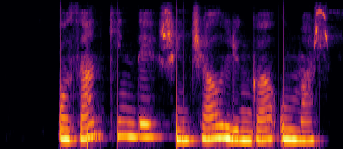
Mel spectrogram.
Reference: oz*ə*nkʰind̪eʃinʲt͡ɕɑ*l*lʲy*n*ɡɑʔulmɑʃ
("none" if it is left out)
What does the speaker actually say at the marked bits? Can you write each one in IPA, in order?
ɑ, l, ŋ

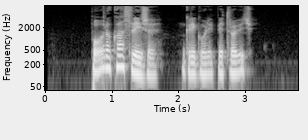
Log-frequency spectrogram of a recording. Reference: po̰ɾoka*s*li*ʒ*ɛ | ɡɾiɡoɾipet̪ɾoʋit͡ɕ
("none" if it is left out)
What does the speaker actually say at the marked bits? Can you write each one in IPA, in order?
s, ʒ

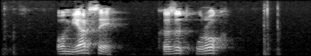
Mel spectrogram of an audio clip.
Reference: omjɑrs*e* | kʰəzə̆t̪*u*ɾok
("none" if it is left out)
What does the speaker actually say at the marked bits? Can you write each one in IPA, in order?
e, u

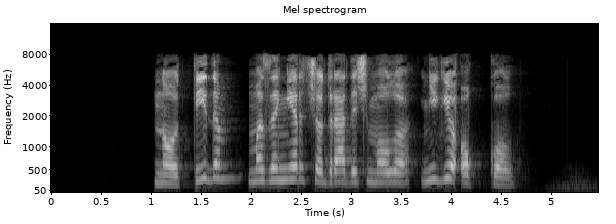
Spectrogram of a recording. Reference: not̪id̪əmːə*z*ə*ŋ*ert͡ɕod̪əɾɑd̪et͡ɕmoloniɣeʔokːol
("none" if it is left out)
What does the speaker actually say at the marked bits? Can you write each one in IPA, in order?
z, ŋ

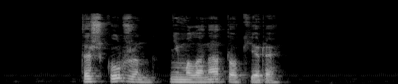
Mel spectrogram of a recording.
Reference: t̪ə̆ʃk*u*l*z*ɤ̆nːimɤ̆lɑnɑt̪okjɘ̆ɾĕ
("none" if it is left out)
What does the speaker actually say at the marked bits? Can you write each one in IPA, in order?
u, ʒ

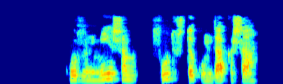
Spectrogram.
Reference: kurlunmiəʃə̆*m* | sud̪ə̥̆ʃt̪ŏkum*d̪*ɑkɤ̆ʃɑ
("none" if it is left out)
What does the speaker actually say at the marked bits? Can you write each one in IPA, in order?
m, d̪

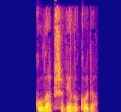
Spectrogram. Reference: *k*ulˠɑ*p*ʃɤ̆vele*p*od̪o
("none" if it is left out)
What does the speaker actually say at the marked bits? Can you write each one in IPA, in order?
k, p, k

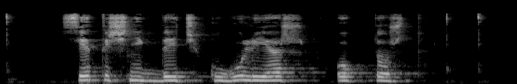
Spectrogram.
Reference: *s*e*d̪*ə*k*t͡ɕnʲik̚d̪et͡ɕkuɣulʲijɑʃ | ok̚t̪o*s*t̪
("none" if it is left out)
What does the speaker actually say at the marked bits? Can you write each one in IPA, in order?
s, t̪, none, ʃ

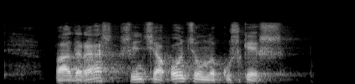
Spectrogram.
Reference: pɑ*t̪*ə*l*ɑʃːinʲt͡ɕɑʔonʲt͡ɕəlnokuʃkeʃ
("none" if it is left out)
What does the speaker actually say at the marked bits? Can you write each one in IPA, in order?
d̪, ɾ

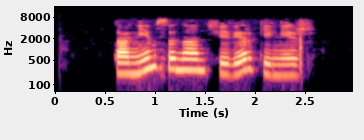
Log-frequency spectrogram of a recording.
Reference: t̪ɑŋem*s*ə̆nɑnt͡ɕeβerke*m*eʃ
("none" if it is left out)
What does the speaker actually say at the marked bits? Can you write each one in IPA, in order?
s, ŋ

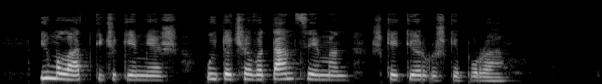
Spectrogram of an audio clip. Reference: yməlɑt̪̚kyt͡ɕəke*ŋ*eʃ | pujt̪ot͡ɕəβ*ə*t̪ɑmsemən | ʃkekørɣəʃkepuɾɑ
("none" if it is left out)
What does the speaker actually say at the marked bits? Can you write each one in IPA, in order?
m, ə

